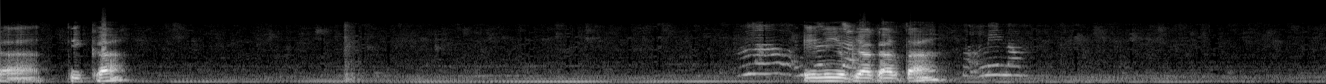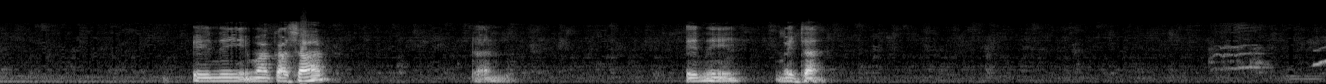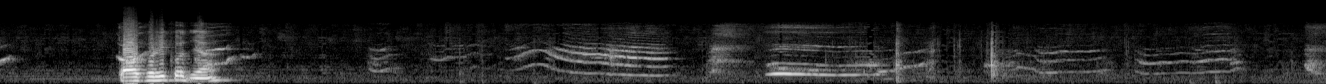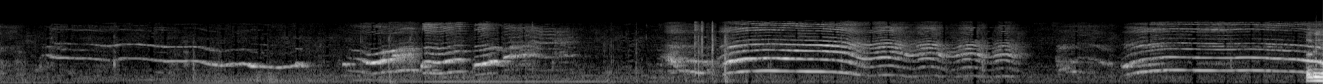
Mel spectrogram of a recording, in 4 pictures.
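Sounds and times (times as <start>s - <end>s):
faint steady room hum: 0.0s - 53.0s
high-pitched whining cries: 30.2s - 45.7s.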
